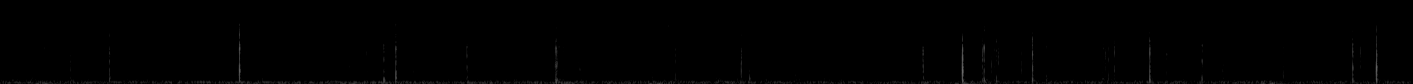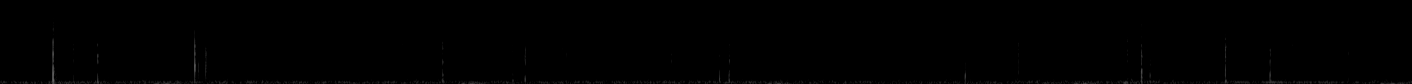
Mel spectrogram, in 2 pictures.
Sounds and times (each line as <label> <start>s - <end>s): rain on tent 16.0s - 16.5s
